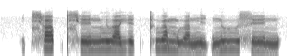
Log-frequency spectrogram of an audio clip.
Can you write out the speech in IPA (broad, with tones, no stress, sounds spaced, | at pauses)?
t͡ɕʰ a˥˩ p̚ t͡ɕʰ e˦˥ n l ɯ˧ a̯ j e˦˥ k̚ tʰ ɯ˥˩ a̯ m ɯ˨˩ a̯ n i˨˩ ʔ n ɯː˦˥ s e˧ n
